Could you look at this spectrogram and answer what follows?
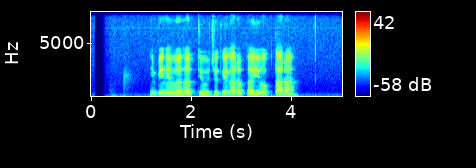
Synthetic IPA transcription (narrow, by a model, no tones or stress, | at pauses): ʔimpinewaɦəp̚d̪̥i̤wud̥ʒ̥ṳt̪̚kekaɾob̥a̤juʔo̰k̚t̪aɾa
